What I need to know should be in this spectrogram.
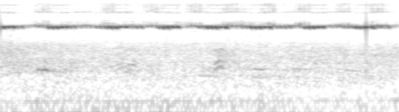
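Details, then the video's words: Crickets chirping at night in summer: a steady, high, shrill trill made of rapid pulses that swell and fade in bursts roughly twice a second, with a fainter upper overtone and a quiet background hiss. "Crickets Chirping Sounds of Night"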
